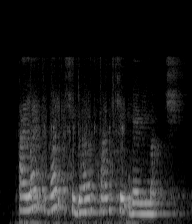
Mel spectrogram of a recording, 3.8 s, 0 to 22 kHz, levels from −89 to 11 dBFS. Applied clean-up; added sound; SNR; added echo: neural separator model SepFormer DNS4.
